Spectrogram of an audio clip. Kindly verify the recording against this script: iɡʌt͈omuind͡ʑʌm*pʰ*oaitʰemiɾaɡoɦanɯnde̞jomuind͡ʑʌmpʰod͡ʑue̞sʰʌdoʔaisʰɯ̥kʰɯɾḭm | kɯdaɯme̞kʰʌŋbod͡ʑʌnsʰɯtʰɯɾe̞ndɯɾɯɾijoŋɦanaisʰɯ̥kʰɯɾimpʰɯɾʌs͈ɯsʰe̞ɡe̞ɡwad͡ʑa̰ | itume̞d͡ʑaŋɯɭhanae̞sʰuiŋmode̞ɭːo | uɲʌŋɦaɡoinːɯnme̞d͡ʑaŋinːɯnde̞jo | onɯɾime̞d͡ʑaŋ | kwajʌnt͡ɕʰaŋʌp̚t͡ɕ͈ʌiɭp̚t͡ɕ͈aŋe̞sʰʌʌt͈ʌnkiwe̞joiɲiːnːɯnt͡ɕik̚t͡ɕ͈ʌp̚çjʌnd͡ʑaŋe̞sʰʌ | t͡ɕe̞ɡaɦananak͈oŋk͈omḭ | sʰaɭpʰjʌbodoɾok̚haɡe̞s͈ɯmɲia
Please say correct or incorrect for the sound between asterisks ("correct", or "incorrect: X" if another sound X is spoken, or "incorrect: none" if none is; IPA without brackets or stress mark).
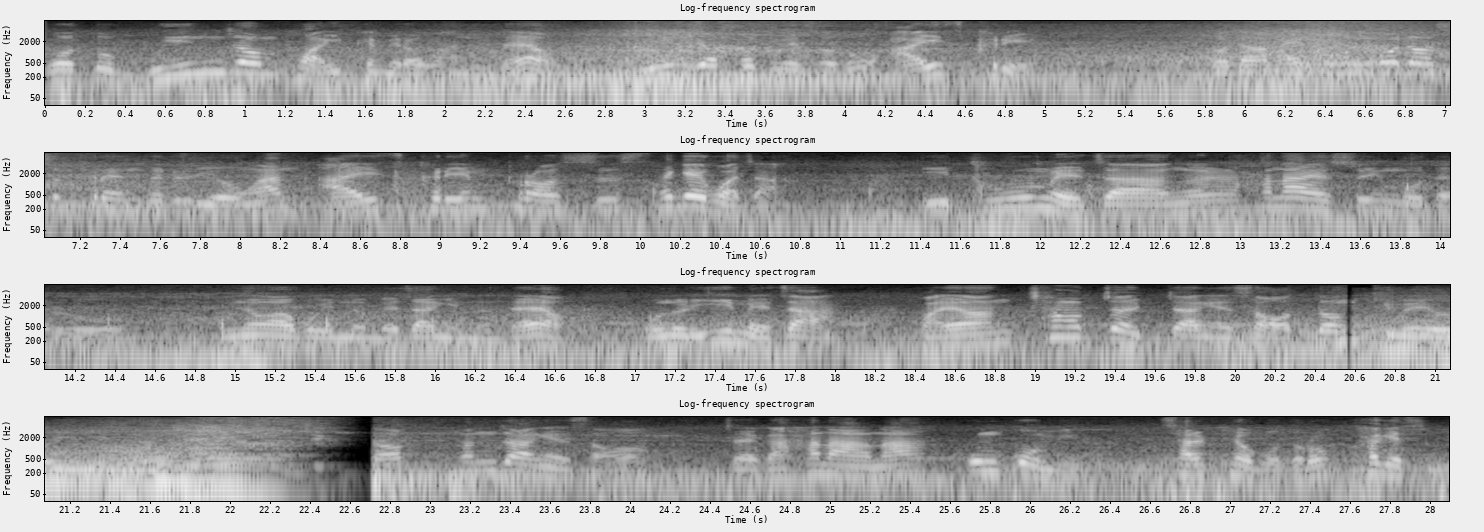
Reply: correct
